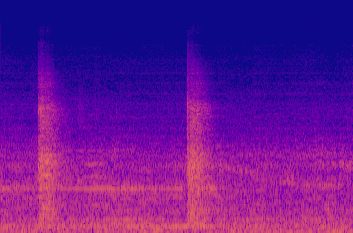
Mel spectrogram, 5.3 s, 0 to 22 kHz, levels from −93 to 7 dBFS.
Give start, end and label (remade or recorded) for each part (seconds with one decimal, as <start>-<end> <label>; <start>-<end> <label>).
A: 0.0-0.8 remade; 0.8-1.7 recorded; 1.7-3.4 remade; 3.4-3.8 recorded; 3.8-5.3 remade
